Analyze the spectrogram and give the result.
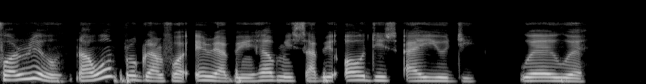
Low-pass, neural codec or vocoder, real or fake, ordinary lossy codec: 7.2 kHz; none; real; MP3, 96 kbps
